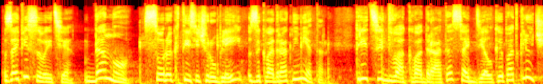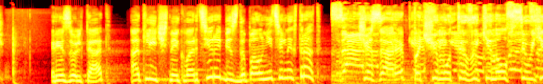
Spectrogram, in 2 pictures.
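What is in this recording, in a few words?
Russian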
